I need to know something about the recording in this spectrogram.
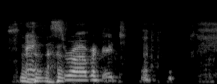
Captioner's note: giggles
